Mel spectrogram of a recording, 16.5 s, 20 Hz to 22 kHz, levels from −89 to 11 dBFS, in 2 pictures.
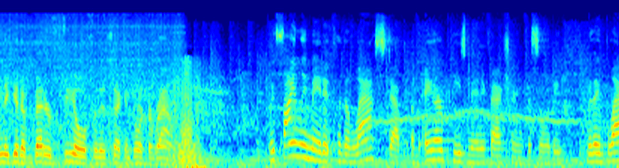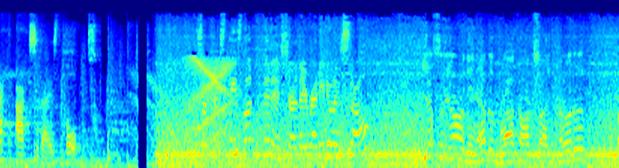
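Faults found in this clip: Playback stall at 10.09–10.21 s: output drops to silence for about 122 ms mid-flow, then resumes. Likely cause is buffer underrun or a blocked player thread starving the output device until data arrives again.

Time-compressed catch-up at 10.21–10.45 s: audio runs hurried at 1.5x with unchanged pitch. Player shortening its post-stall backlog by dropping small segments and cross-fading across the joins.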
